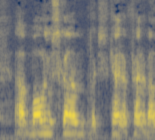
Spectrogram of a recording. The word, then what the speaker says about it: Molluscum: It's Molluscum. It's like scum on the end. Molluscum, which is kind of a laughable word because it talks about a mild viral infection on the skin.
